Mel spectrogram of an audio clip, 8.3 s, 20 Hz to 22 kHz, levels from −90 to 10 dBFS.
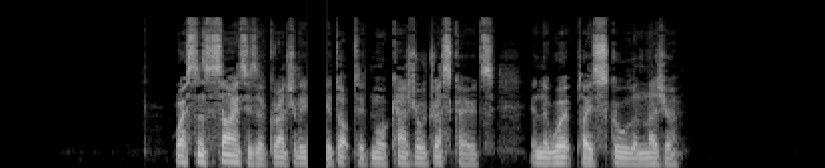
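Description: Speech recording with plainly audible codec damage throughout, likely HE-AAC compression at a low bitrate around 24 kbps: the treble is rebuilt from copied lower bands, which shows as blocky, repeated patterns above the crossover on a spectrogram. A playback stall from 3.06 to 3.27 s, about 204 ms, cuts the audio after "societies have gradually" before "adopted more casual dress", appearing as a flat silent gap in the waveform.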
